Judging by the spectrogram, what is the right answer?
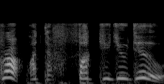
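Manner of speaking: loud, high-pitched stage whisper. Telling a story, speaker acts out someone whispering loudly at grump. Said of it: "you hear like someone whisper loudly".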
